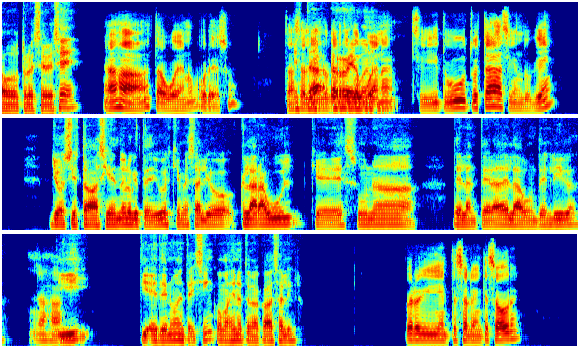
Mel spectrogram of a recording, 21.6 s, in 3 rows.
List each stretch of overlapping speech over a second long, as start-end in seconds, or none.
3.6-4.9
